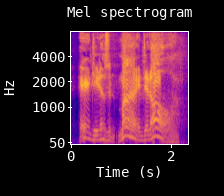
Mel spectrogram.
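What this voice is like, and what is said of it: Al Pacino impression. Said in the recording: “your Al Pacino voice”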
